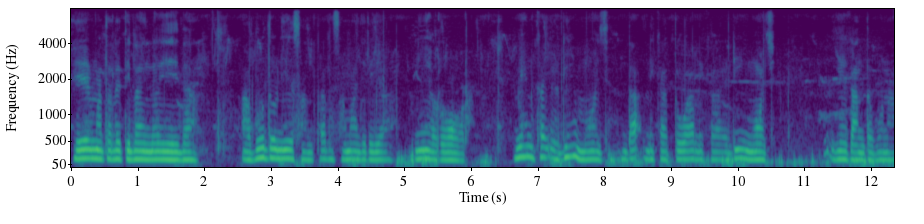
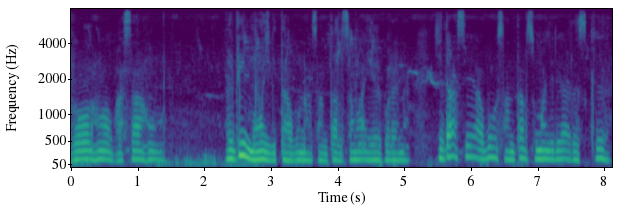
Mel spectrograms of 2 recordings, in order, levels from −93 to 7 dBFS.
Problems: constant background noise, low volume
